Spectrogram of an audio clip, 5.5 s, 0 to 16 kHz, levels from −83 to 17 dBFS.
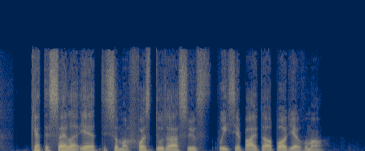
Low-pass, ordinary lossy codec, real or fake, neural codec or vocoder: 10.8 kHz; MP3, 64 kbps; fake; codec, 16 kHz in and 24 kHz out, 0.4 kbps, LongCat-Audio-Codec, fine tuned four codebook decoder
